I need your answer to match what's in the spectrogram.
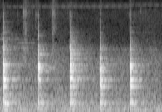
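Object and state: Solid high-strength concrete.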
